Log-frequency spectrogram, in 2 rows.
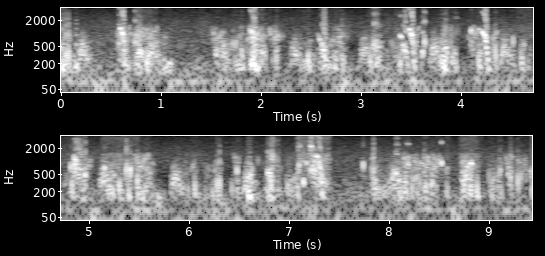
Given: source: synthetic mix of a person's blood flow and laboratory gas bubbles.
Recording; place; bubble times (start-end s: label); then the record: Doppler ultrasound of blood flow; subclavian vein
0.00-0.20 s: bubbles
0.54-1.12 s: bubbles
1.48-2.23 s: bubbles
2.35-2.90 s: bubbles
3.06-3.71 s: bubbles
3.76-3.99 s: bubbles
4.06-4.40 s: bubbles
4.48-5.05 s: bubbles
5.11-5.69 s: bubbles
5.92-6.36 s: bubbles
6.40-6.94 s: bubbles
6.96-7.42 s: bubbles
7.71-8.63 s: bubbles
8.71-8.94 s: bubbles
8.98-9.44 s: bubbles
From the record:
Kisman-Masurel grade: 343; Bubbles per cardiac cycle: rolling drumbeat, 9 or more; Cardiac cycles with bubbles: 100%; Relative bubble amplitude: loud (0.450 to 0.775); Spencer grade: 3 (all of the cardiac periods contain showers or single bubble signals, but not dominating or overriding the cardiac motion signals); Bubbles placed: anywhere in the cardiac cycle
